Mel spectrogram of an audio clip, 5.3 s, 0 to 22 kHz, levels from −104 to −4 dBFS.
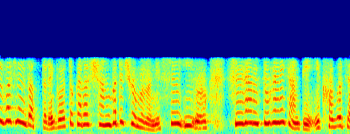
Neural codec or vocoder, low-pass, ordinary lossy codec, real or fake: codec, 24 kHz, 0.5 kbps, DualCodec; 3.6 kHz; none; fake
